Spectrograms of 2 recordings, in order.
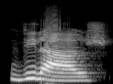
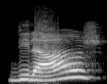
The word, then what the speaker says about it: village: village village হচ্ছে গ্রাম। ভিলাজেও double এলটা pronounce করা হবে।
